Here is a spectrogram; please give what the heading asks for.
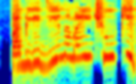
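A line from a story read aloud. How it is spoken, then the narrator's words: Threatening shout. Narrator (Russian): крикнула она, грозно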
